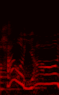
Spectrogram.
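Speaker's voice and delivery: high mock southern drawl on Hello, y'all; a hammed-up southern drawl, like a Texan greeting Chinese students. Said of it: "you come up with a southern drawl".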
